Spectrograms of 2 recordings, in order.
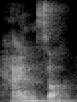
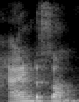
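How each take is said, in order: No difference in how they are said.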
